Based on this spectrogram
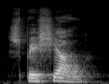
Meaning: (adjective) 1. special 2. served with mayonnaise (or a similar sauce), curry ketchup and chopped onions; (adverb) specially, especially, particularly
- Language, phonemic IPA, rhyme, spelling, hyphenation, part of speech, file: Dutch, /speːˈʃaːl/, -aːl, speciaal, spe‧ci‧aal, adjective / adverb, Nl-speciaal.ogg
